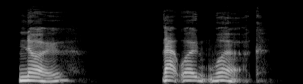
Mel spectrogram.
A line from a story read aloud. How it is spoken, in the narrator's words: she'd said, sadly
